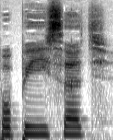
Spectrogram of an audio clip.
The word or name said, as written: popísať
